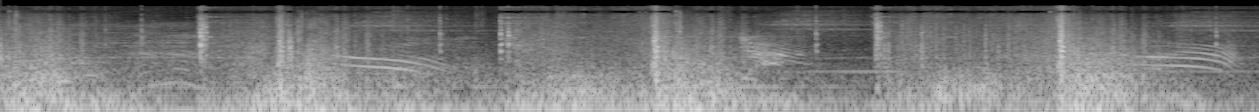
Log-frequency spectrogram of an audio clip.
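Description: Metal blades clash and strike in a fight.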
